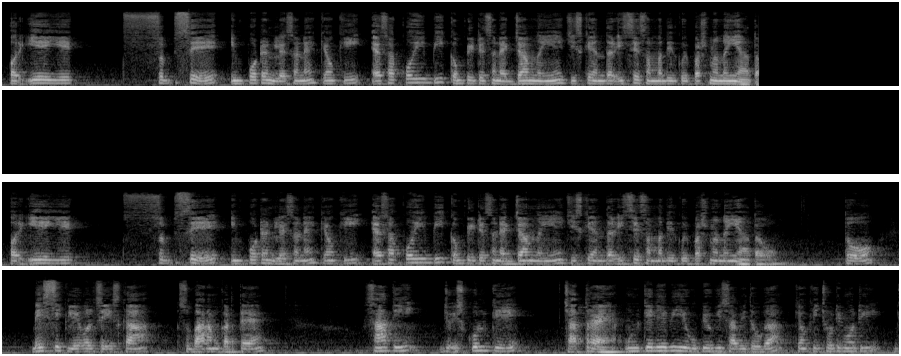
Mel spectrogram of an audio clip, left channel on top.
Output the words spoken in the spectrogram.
और ये सबसे इम्पोर्टेंट लेसन है क्योंकि ऐसा कोई भी कंपटीशन एग्जाम नहीं है जिसके अंदर इससे संबंधित कोई प्रश्न नहीं आता हो। तो बेसिक लेवल से इसका शुभारंभ करते हैं। साथ ही जो स्कूल के छात्र हैं उनके लिए भी ये उपयोगी साबित होगा क्योंकि छोटी मोटी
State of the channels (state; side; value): drops out; left; at 7.6 s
